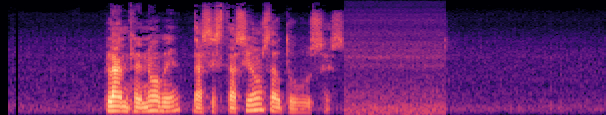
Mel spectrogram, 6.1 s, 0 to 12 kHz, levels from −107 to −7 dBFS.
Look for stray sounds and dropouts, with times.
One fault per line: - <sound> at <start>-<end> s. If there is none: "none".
none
